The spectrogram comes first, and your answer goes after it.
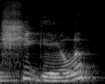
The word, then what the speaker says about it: Shigella: A pronúncia é Shigella.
